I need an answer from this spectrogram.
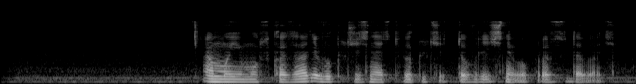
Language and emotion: Russian, neutral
